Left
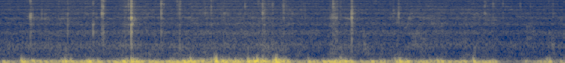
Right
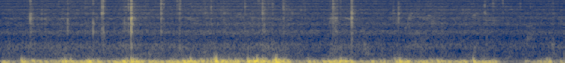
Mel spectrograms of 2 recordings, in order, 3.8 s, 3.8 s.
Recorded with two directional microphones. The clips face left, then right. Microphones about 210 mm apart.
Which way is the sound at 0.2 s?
20° right (ahead or behind).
